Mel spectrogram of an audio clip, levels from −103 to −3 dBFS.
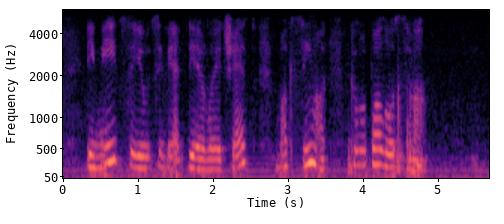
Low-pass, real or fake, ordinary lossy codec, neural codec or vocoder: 5.4 kHz; fake; Opus, 24 kbps; codec, 24 kHz, 0.9 kbps, WavTokenizer, medium speech release version 1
